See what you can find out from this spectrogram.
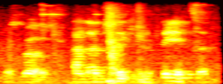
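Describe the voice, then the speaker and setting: A man's voice: on the low side, flat delivery, fast. A man in a seminar audience casually asking a question and commenting. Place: university seminar room, indoors. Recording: distant, echoey, dull, noisy room.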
